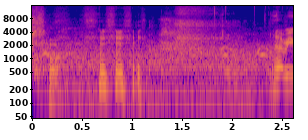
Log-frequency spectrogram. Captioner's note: laughter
